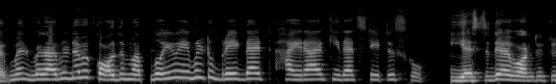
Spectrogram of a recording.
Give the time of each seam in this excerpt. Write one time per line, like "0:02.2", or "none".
0:01.5
0:04.5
